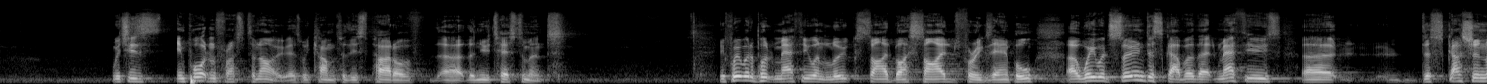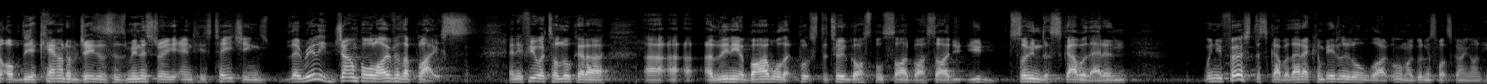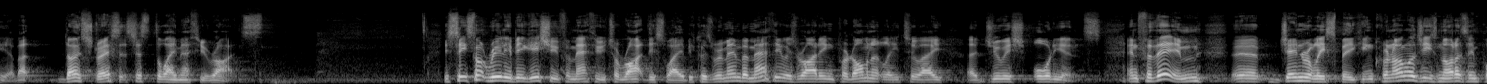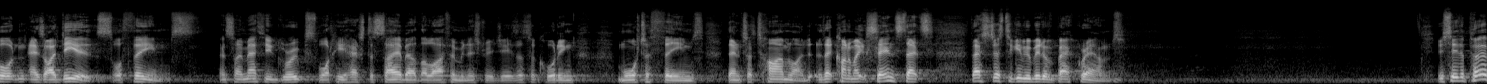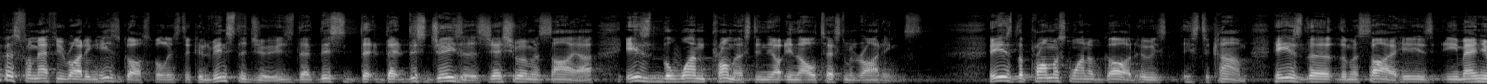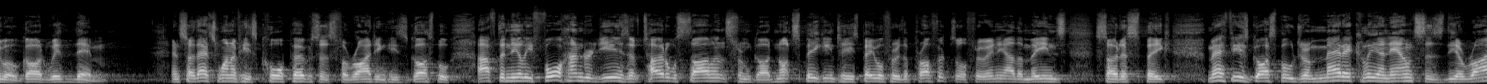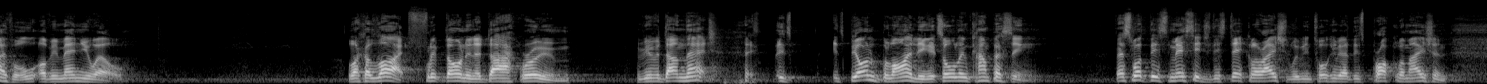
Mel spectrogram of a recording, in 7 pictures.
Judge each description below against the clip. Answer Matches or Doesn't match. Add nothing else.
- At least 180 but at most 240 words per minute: Matches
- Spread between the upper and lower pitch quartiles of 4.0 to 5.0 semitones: Matches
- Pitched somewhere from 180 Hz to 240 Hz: Doesn't match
